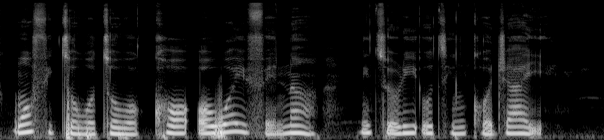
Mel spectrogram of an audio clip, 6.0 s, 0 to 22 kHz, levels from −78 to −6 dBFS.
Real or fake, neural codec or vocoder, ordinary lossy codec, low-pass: real; none; none; none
